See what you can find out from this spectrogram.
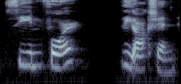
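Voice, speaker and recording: A woman's voice: on the high side, slow, a little mellow. A woman reading scripted narration and scene titles for a radio play. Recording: noisy recording with clicks.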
